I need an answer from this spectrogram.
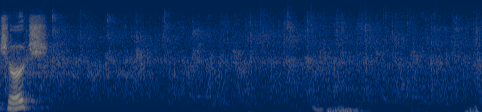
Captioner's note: audience applauding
